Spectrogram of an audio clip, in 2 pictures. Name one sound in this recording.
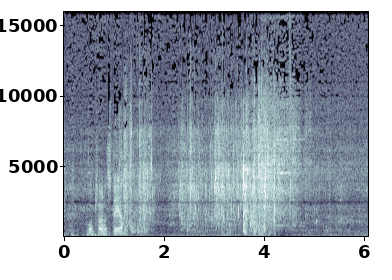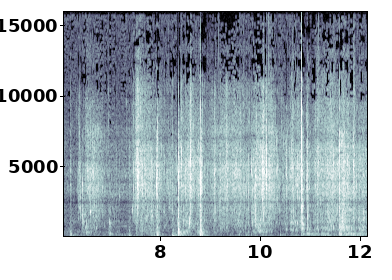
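A fish splashes and thrashes in the water beside a boat.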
